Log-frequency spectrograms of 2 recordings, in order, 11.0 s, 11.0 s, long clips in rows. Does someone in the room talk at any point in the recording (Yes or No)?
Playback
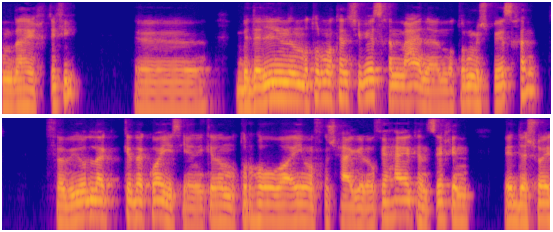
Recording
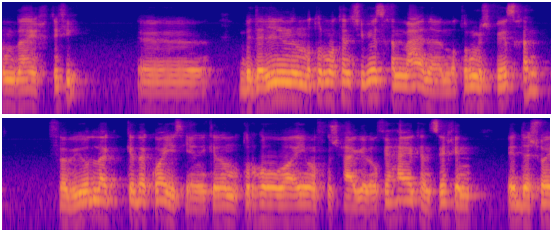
No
